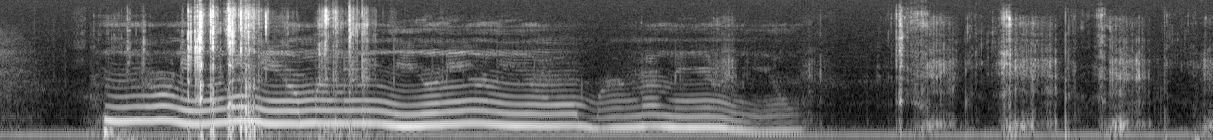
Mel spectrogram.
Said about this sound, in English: Hear that? Hear what? My chewing.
